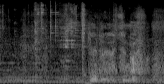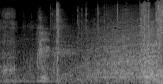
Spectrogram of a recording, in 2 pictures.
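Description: Film fight-scene soundtrack: men grunting and straining as they wrestle, over a sustained music score, with a few sharp hits.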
